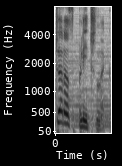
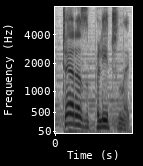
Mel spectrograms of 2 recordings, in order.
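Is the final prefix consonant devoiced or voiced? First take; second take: Devoiced; Voiced. First: Said quickly, with the prefix consonant devoiced. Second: Said slowly, with a voiced z in the prefix. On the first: "у швидкому темпі допускається оглушення кінцевого приголосного" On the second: "Під час повільного, роздільного мовлення ... маємо вимовляти дзвінко"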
